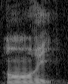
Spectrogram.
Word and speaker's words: Henry: You will say Thierry Henry. Thierry Henry. Thierry Henry. So the H at the beginning of Henry is totally silent, do not pronounce it.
